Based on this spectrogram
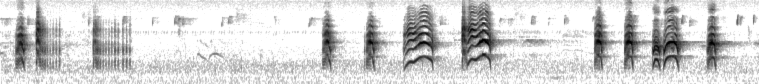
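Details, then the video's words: Great kiskadee with a series of scratchy, nasal, arched calls, scattered at first, then grouped into quick two- and three-note phrases toward the end. "O CANTO DO BEM-TE-VI (Pitangus sulphuratus)"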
